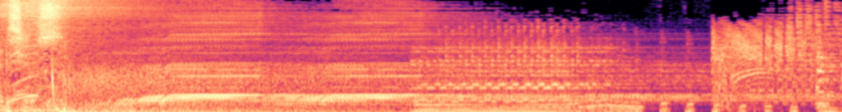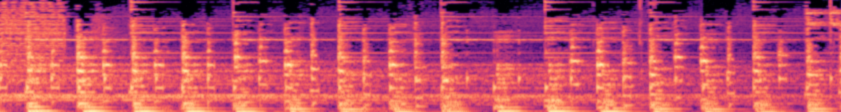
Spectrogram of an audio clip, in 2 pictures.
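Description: A song by an Argentine artist that opens on a thick, sustained wash of tones, then settles into a steady, pulsing beat with bright layered melody over it, played loud with no talking.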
